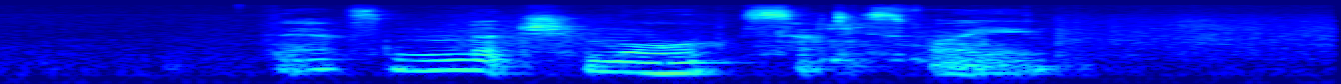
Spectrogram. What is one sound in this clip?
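A woman speaks calmly, close by.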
